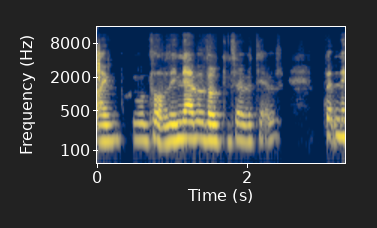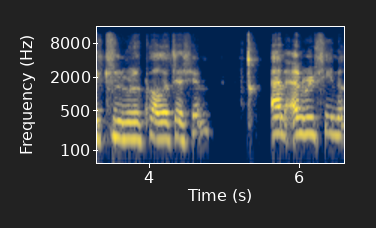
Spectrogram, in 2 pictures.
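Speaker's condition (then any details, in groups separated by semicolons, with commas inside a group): Cerebral palsy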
